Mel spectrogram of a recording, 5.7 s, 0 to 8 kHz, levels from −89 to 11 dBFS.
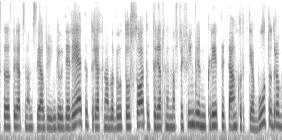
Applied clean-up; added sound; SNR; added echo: neural diffusion model UNIVERSE++.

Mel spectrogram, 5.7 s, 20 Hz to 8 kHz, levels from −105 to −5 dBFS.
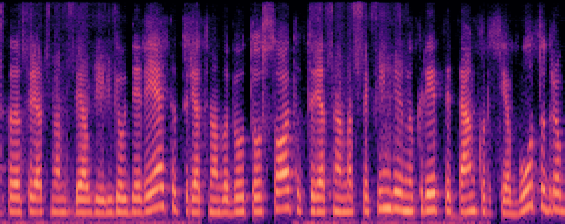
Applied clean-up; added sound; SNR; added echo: neural separator model SepFormer DNS4.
